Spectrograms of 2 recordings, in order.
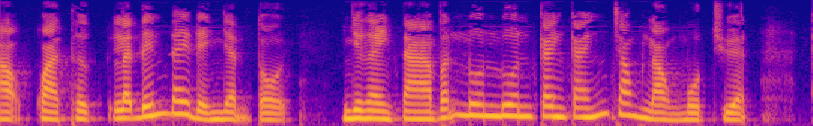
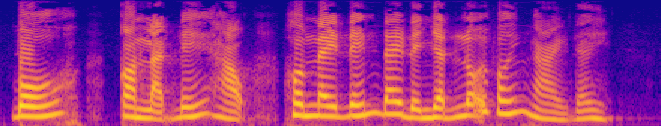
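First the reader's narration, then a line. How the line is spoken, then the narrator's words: Loud kneeling shout. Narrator (Vietnamese): Đế Hạo cất giọng hét lớn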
